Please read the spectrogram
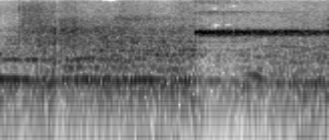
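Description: Referee's whistle blown once, a high steady tone about a second long starting just past the middle, signalling the start of a wrestling bout, over the voices of people in the hall.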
